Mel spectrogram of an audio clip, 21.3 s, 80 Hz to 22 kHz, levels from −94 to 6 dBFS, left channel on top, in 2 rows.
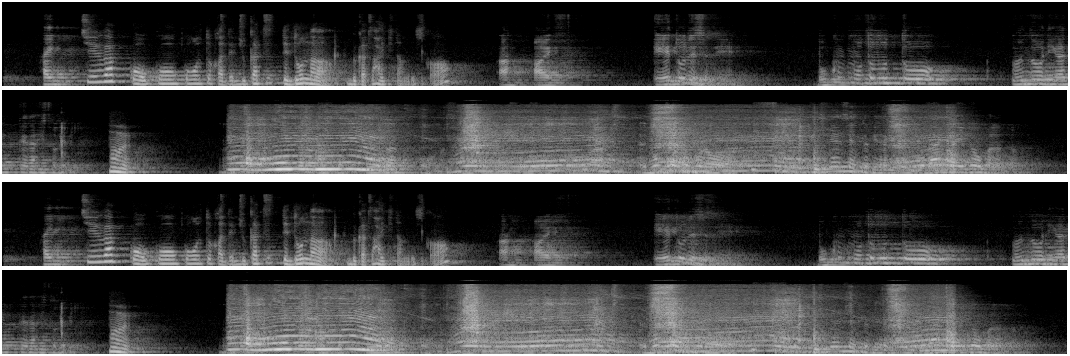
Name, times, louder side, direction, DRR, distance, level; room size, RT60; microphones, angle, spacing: voice 1, 0.8-4.5 11.7-11.9, equal, ahead, 11 dB, 0.9 m, -26 dB
voice 2, 5.0-5.5 6.5-7.3 8.1-9.4 10.1-11.3 12.8-13.2 13.4-16.7 17.0-18.0 18.5-20.8, left 1 dB, 55° left, 3 dB, 5.0 m, -30 dB
sound 1, 12.9-14.7 15.1-19.2 19.5-20.2, equal, 45° right, 1.6 m, -21 dB
23.0 x 16.0 x 8.5 m, 1.1 s
head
